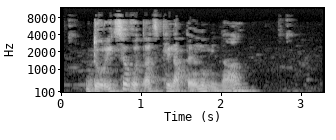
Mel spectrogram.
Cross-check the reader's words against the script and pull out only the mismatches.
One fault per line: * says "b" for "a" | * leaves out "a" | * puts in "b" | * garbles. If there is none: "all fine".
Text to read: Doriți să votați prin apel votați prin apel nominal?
* leaves out "votați prin apel"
